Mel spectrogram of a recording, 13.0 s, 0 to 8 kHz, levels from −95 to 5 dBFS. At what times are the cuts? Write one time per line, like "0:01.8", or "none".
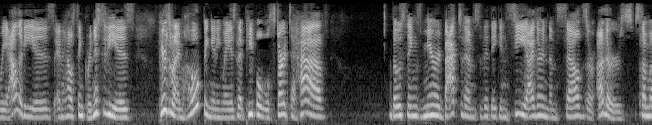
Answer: none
